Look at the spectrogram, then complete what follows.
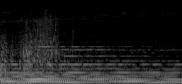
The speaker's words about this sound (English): Once you're far enough away, gallop with Timon until you get close to the muddy puddle then jump as high as you can and land in the oozy mud that splashes and splatters all over you.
